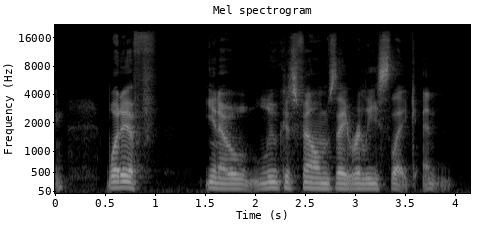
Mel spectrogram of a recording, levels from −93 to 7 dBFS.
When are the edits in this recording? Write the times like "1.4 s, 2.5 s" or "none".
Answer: none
